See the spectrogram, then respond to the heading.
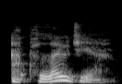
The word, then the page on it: apologia: British English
